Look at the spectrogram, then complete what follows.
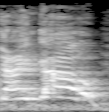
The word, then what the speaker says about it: Django: Django! You black son of a bitch! The D is silent here, baby.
